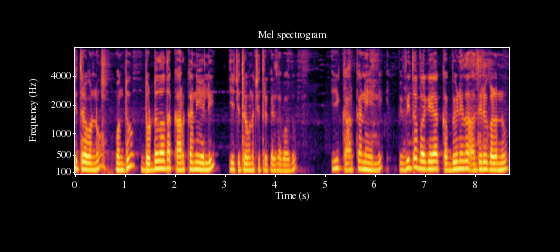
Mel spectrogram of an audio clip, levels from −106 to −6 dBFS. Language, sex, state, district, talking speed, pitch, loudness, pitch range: Kannada, male, Karnataka, Bellary, 90 wpm, 165 Hz, -16 LUFS, 155-180 Hz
